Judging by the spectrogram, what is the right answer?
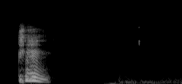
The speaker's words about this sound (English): Oh no, sorry. My throat just caught a little bit.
